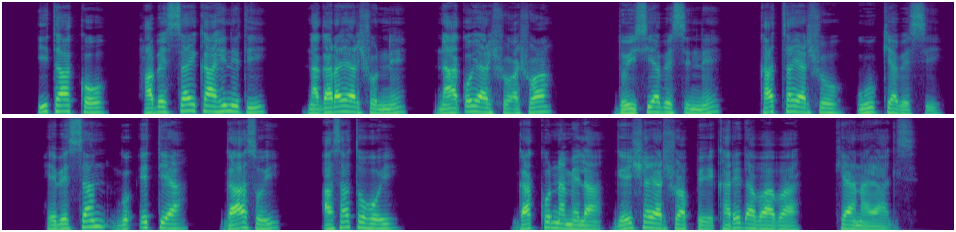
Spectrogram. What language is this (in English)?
Gofa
